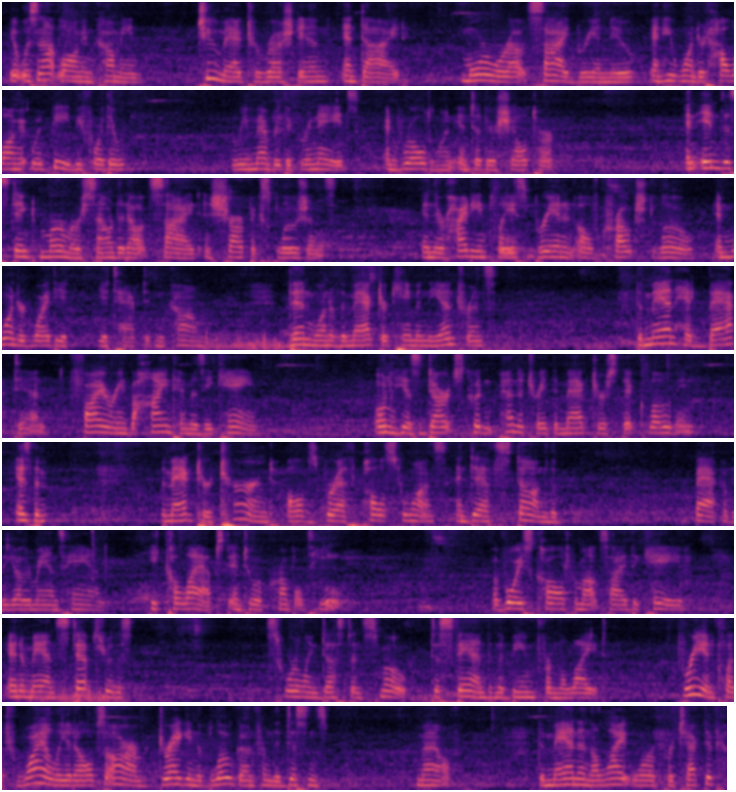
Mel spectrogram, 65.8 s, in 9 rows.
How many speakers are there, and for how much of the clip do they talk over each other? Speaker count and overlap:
one, no overlap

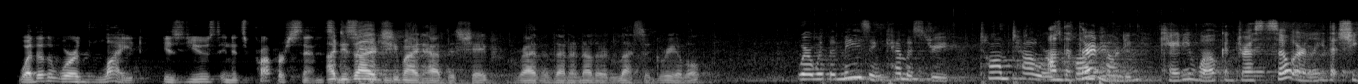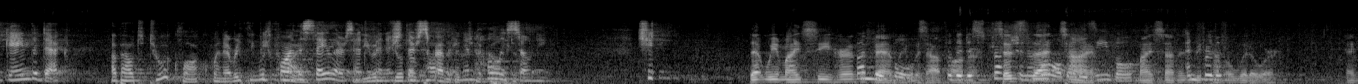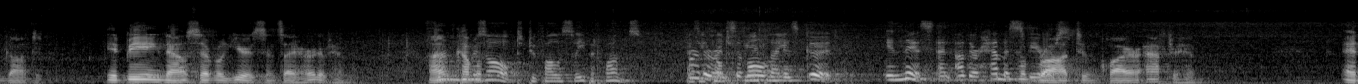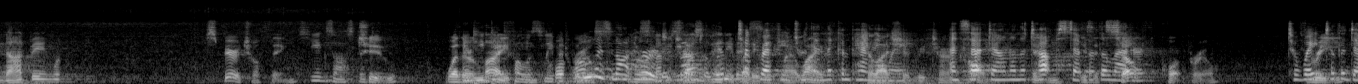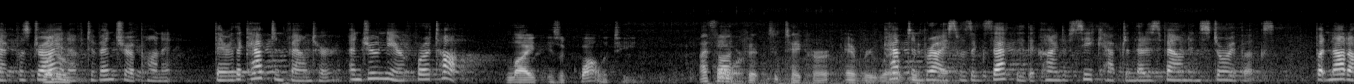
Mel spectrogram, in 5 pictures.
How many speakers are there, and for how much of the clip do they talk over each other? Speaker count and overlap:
five, about 32%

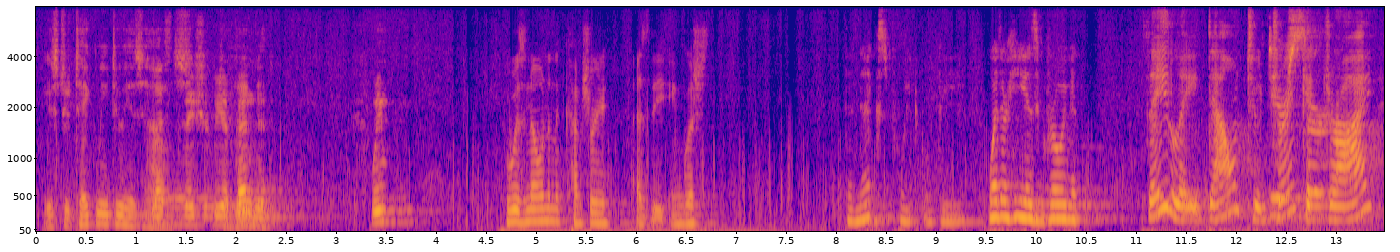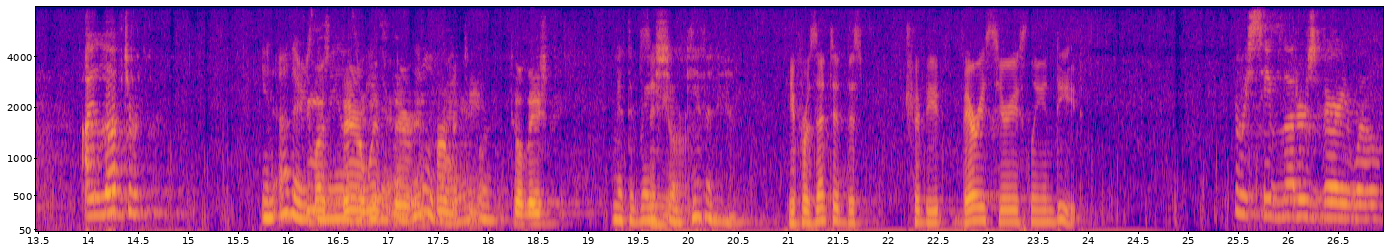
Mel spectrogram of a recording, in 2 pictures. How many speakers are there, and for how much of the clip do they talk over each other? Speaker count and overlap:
seven, about 20%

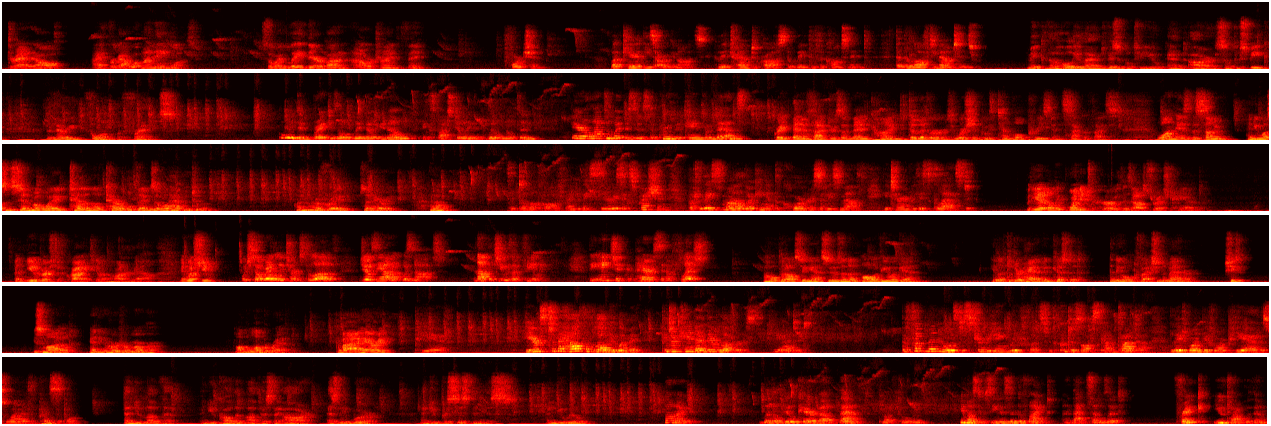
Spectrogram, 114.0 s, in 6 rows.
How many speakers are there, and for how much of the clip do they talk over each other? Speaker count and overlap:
nine, no overlap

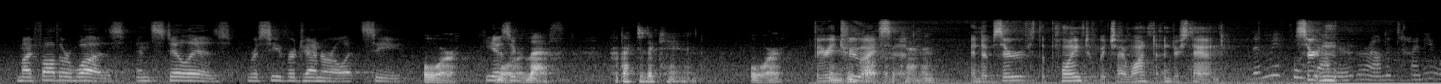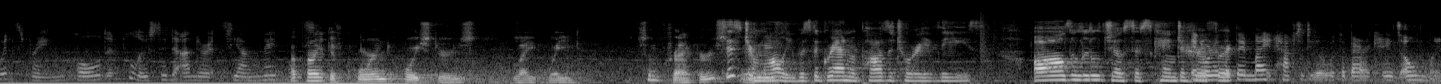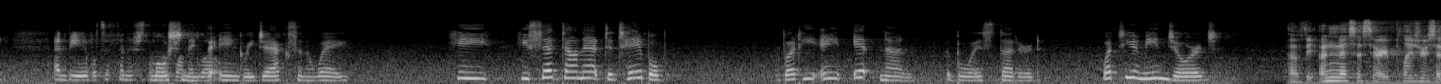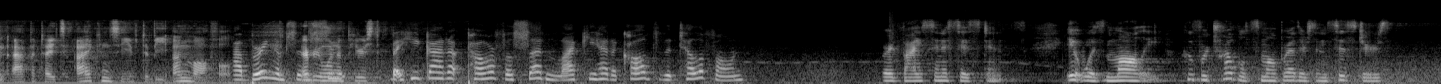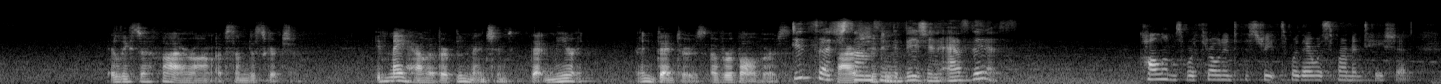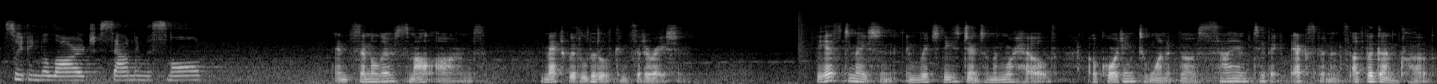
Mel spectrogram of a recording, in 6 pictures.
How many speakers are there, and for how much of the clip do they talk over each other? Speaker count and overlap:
eight, about 10%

